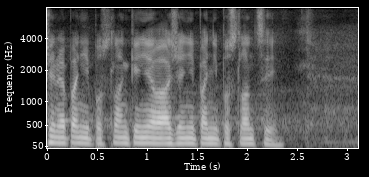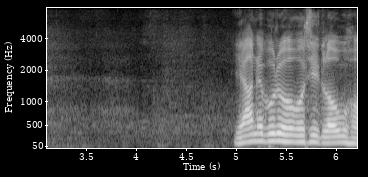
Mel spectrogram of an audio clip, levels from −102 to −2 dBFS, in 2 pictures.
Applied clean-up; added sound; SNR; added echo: none; none; none; none.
